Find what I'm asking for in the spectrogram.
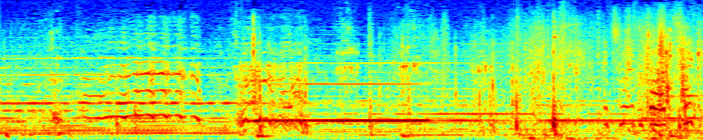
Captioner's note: horses neighing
